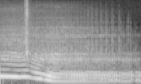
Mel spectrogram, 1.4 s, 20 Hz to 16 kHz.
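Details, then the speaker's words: Old Aiwa GS110 Walkman cassette player, first power-up before disassembly: a loud lawnmower-like buzzing whine that drops sharply in pitch and dies within about a second; loud motor noise on power-up, cause not yet found. "all right holy it's like a lawnmower did you hear that let's try again"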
